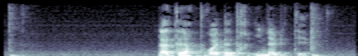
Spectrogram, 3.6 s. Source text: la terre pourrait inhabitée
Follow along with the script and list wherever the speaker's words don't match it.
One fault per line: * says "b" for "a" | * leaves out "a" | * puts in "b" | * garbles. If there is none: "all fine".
* puts in "être"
